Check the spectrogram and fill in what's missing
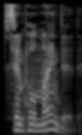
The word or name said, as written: simple-minded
